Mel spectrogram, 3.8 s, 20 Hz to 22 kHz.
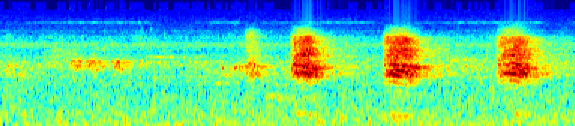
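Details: Malayan night heron chick recorded in Lugu, Taiwan on 30 July 2022: faint soft notes first, then three loud harsh hissing squawks spaced about two-thirds of a second apart.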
